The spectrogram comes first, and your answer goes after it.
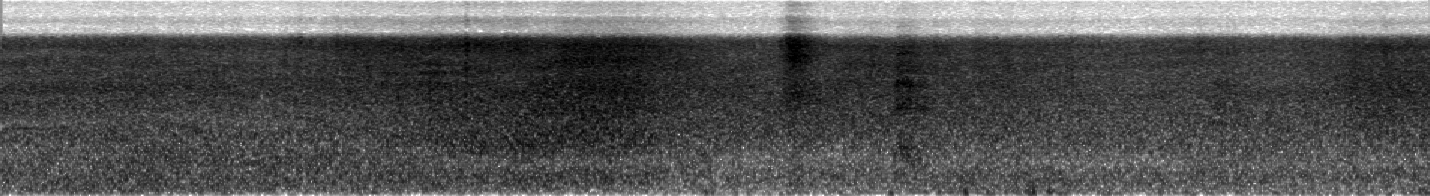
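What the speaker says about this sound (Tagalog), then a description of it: "Ganda ng alon, no?" Sea waves break and wash ashore in a steady, loud roar of surf, with some wind buffeting the microphone throughout and no talk.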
